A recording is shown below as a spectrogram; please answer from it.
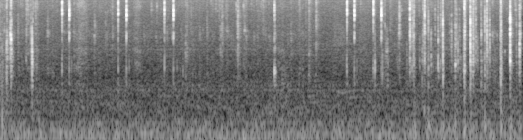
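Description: Both hands type with their fingertips on a full-size plastic office keyboard resting on a desk, its hollow plastic case and key switches giving rapid, sharp key-press taps with bright, clicky edges. A steady low hum from a desk fan in the background runs underneath throughout.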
